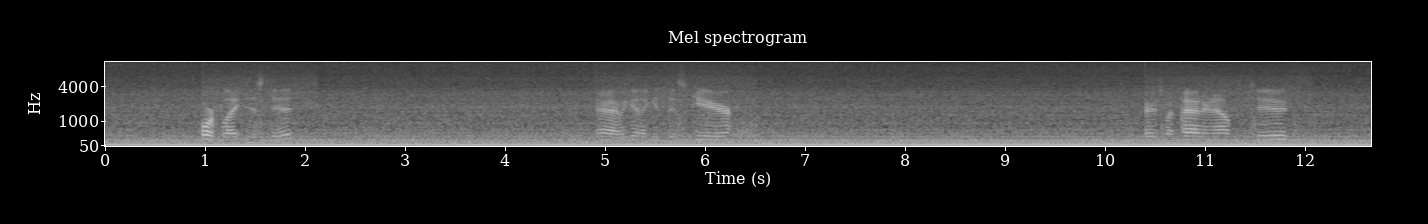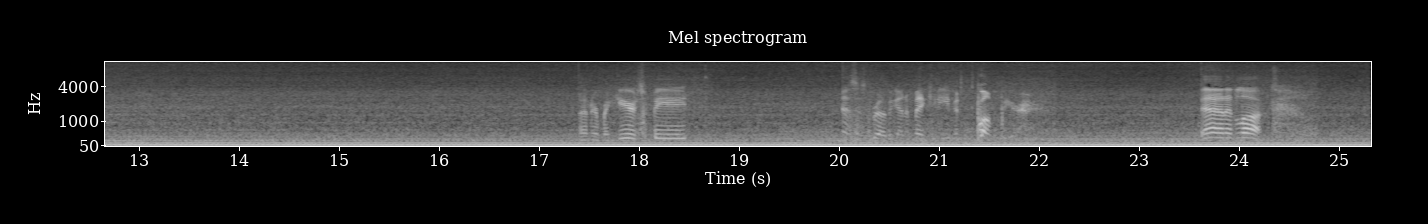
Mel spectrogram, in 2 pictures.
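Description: A middle-aged man speaks calmly in short bursts through a headset microphone.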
